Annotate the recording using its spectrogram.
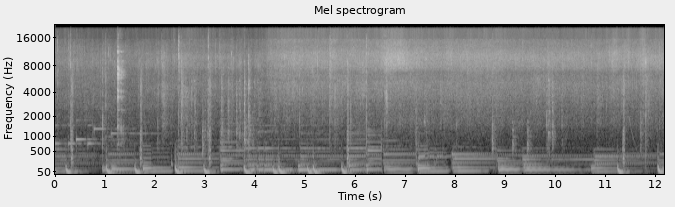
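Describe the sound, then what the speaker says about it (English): Ginger, garlic, peppers and onions sauté in a pan with steady loud sizzling, plus clinks and scrapes of stirring throughout, close up and with no voices. "I'm going to saute that for about a minute or so till things are nice and fragrant."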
